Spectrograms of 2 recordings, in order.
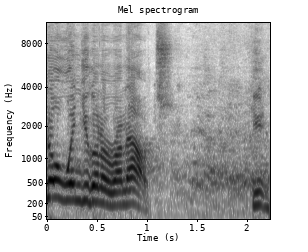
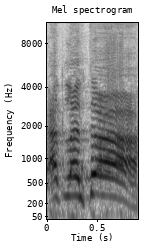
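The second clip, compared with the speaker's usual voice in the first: put-on high, exclaimed French-accented arrival; 6 semitones higher, 3 dB louder, slower than usual. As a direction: announce the discovery as an amazed Frenchman. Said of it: "I was like".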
